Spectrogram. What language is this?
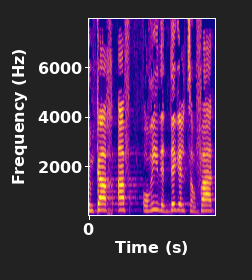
Hebrew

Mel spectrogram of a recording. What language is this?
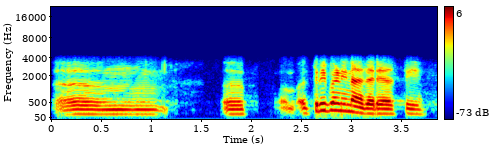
Sanskrit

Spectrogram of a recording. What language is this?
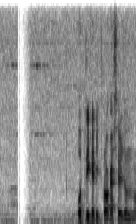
Bangla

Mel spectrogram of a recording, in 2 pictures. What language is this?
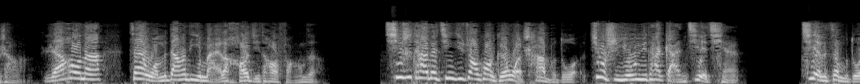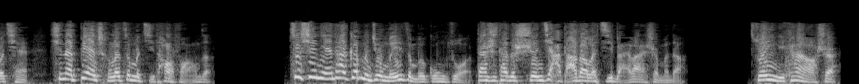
Chinese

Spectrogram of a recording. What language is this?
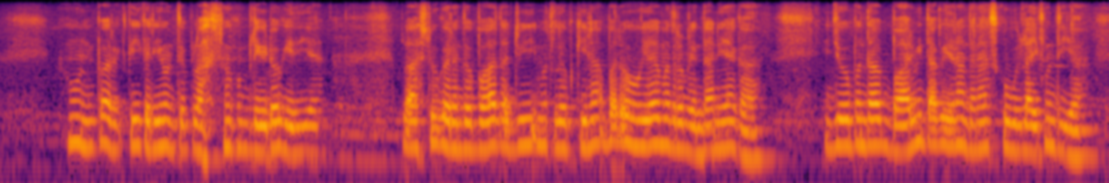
Punjabi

